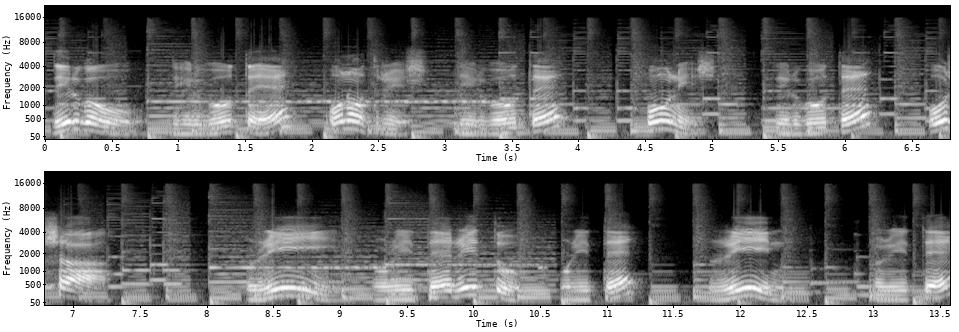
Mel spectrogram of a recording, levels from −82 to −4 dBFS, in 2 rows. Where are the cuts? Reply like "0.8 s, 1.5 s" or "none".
none

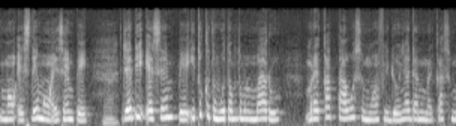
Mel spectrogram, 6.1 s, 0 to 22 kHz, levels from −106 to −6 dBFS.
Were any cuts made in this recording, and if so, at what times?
none

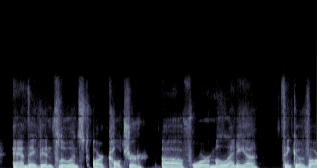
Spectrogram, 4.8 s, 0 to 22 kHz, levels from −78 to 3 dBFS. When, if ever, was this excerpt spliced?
none

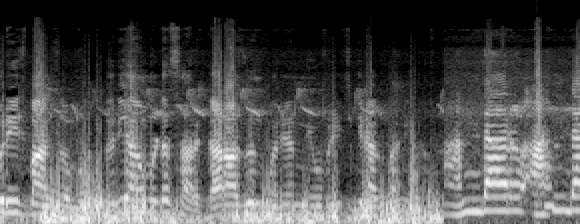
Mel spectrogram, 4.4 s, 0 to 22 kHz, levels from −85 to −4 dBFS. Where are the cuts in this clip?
3.3 s

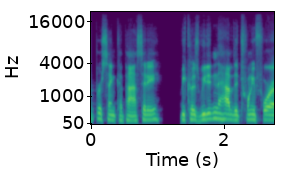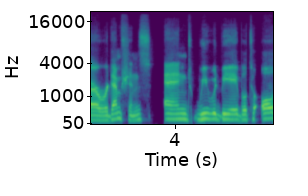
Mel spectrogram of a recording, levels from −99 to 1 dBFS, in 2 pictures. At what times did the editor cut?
1.1 s, 3.6 s

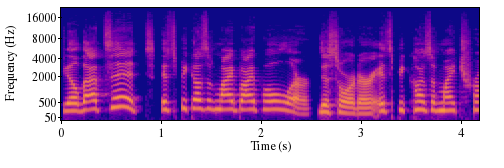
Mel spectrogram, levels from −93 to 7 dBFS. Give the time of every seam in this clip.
2.5 s

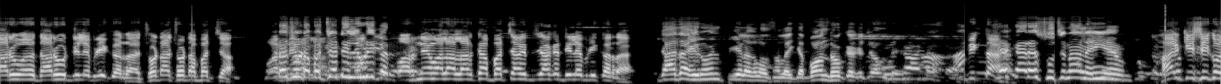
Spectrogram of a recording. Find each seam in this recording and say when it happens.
6.5 s, 9.8 s

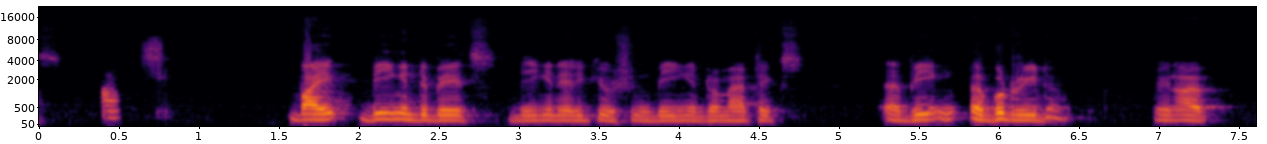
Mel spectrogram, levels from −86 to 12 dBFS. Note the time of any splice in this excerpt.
none

